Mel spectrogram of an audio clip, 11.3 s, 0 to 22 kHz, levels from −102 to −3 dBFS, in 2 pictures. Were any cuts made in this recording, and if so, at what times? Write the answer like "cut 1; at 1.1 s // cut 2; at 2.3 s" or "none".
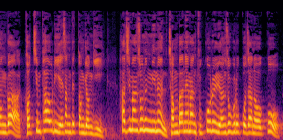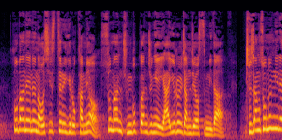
cut 1; at 10.4 s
